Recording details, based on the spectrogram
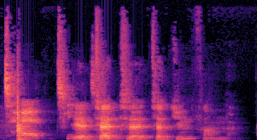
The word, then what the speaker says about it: tête d'une femme: How do you say that? Like tête d'une femme.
